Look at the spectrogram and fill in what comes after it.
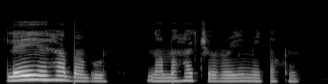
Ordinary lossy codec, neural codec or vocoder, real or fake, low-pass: none; none; real; none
